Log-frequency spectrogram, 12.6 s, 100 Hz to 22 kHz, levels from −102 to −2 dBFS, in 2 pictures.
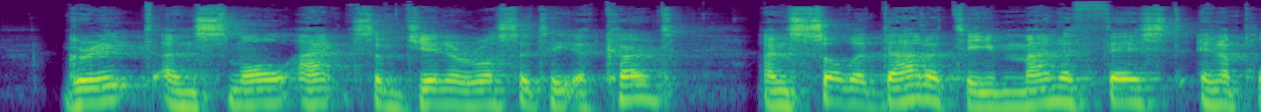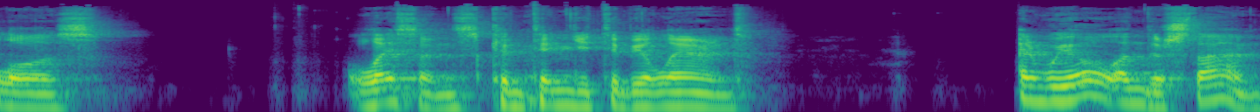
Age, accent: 50-69, British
